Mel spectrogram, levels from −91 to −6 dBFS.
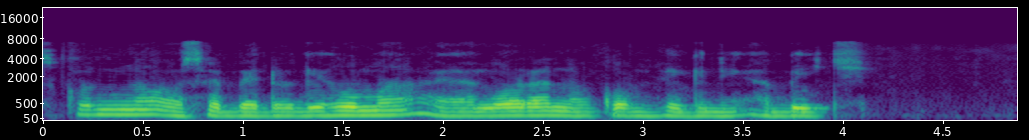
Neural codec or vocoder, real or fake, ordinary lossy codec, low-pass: codec, 16 kHz, 4 kbps, FreqCodec, smaller model; fake; none; 7.2 kHz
